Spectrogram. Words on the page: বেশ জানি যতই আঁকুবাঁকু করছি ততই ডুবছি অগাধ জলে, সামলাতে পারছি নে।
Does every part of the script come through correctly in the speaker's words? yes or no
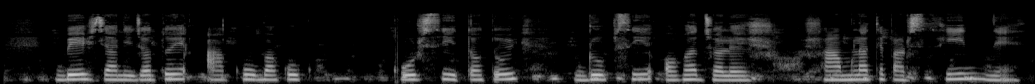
yes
